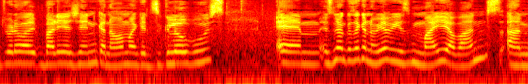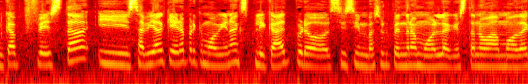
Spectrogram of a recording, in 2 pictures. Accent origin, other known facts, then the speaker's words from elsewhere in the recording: Barcelona, Catalonia, Spain; jo que sóc de Barcelona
